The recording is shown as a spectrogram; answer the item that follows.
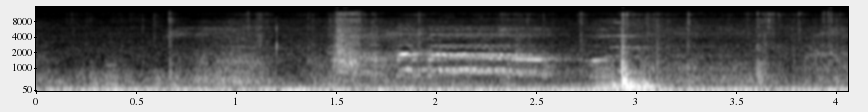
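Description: A rooster crowing once, one long drawn-out call beginning about one and a half seconds in, followed by a single short knock.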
